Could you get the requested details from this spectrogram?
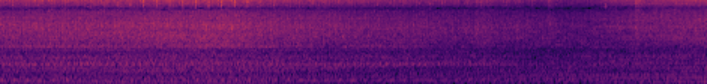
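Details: Toyota Vios that had cranked but wouldn't start, now running: steady, even low idle with smooth, unchanging beat and no misses or knocks; engine running healthy.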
